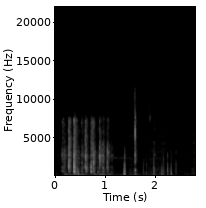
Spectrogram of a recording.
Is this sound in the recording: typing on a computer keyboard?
yes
